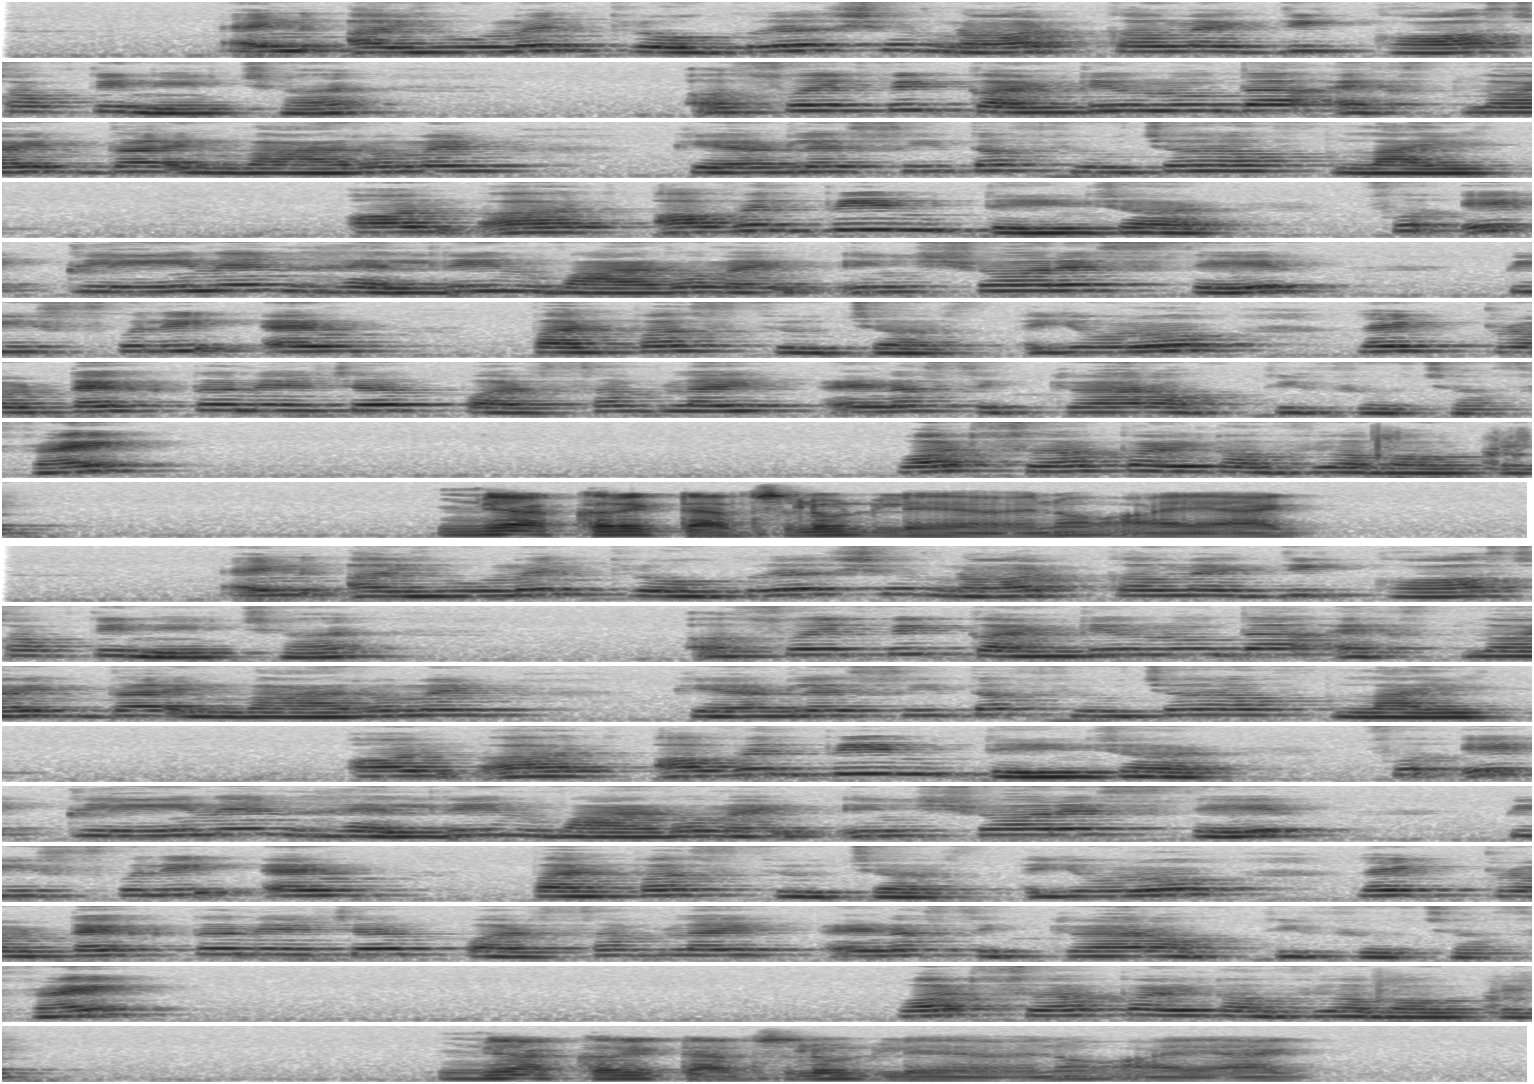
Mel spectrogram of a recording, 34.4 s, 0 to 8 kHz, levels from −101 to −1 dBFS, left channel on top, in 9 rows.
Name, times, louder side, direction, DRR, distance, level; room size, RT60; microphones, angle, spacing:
voice 1, 0.5-4.8 5.5-9.0 9.3-11.4 12.3-14.6 14.9-18.7 19.1-20.2 20.5-27.2 29.0-30.6, left 1 dB, 10° left, 0.4 m, -25 dB
voice 2, 31.7-33.8, left 7 dB, 85° left, 0.5 m, -23 dB
5.0 x 3.8 x 2.7 m
head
